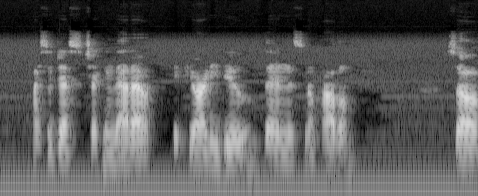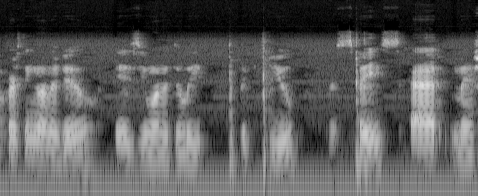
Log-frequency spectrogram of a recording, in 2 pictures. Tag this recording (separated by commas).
Speech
